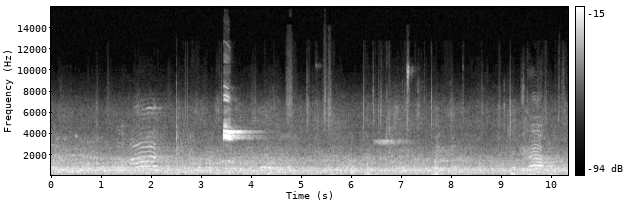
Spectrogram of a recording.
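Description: A wrestling referee's whistle blows one short, sharp blast about three and a half seconds in, restarting the bout. Around it is the steady murmur of a large arena hall, with distant voices and scattered thuds from the mats.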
